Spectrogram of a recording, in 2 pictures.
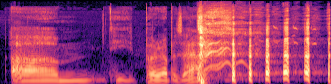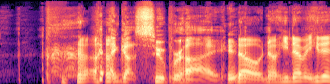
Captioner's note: laughs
